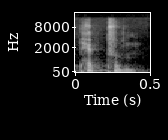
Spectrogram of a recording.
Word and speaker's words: 폐품: The pronunciation is not 폐품. You don't have to try to sound it like 폐. It's 폐품. Okay, 폐품.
